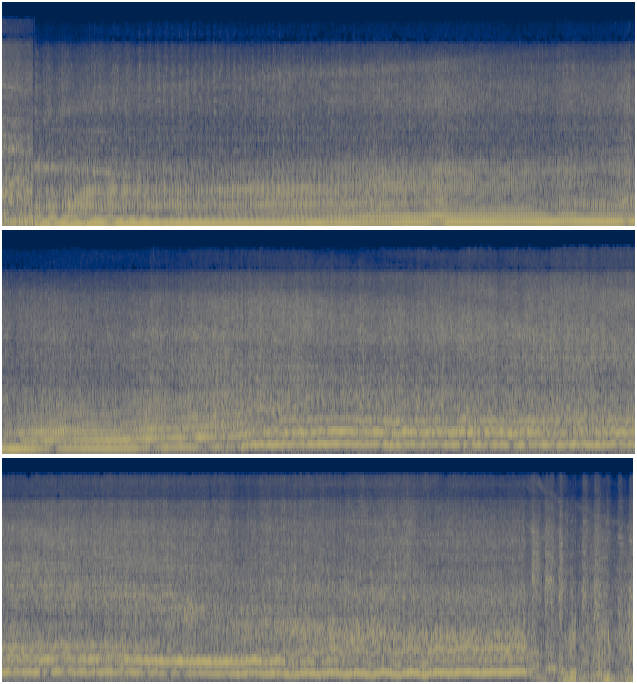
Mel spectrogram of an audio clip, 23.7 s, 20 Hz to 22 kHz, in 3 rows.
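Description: Diesel pickup engine of a pro stock diesel 4x4 pulling truck running at full throttle as it drags a weight-transfer sled. The engine note climbs slowly over the first ten seconds or so, then holds high and wavers, and drops away near the end.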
